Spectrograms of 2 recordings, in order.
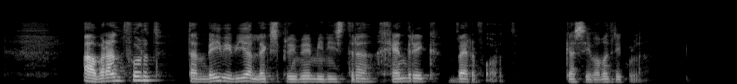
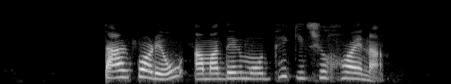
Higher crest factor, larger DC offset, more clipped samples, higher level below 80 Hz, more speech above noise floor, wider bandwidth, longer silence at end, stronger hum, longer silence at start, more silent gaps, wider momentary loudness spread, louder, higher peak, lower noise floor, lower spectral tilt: first, 26 dB vs 18 dB; neither; neither; about the same, -68 dBFS vs -70 dBFS; second, 26 dB vs 67 dB; about the same, 8 kHz vs 7.6 kHz; first, 0.95 s vs 0.7 s; neither; second, 0.2 s vs 1.05 s; first, 0.78-0.82 s, 5.41-5.56 s vs none; first, 20 LU vs 12 LU; second, -25 LUFS vs -17 LUFS; about the same, -2 dBFS vs 0 dBFS; second, -52 dBFS vs -84 dBFS; about the same, -4 dB/octave vs -4.5 dB/octave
